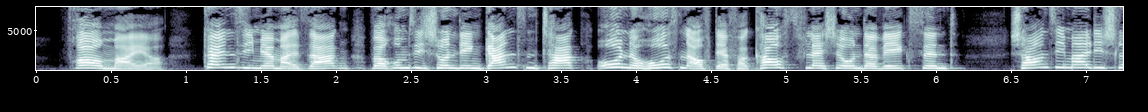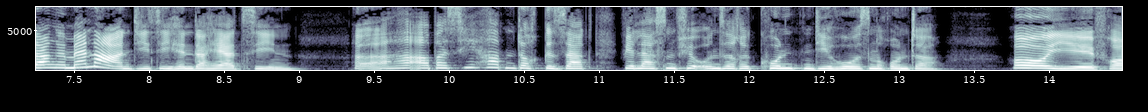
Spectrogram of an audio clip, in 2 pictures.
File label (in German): Werbung; Warenmarkt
